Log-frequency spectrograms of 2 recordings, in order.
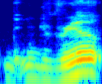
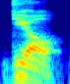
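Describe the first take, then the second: First: The name is said with an American pronunciation. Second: The name is said with a Japanese pronunciation. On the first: The speaker calls it wrong. "Ryu or however you guys say it. It's not how you say his name" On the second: The speaker calls it right. "It's Dio. I was in Japan. I think I'd know"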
